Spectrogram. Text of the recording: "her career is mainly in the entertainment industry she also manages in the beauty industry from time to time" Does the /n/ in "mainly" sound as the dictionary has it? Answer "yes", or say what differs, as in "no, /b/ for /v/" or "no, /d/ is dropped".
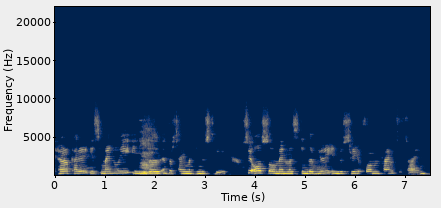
yes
